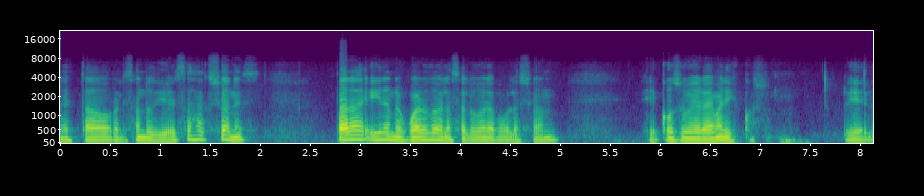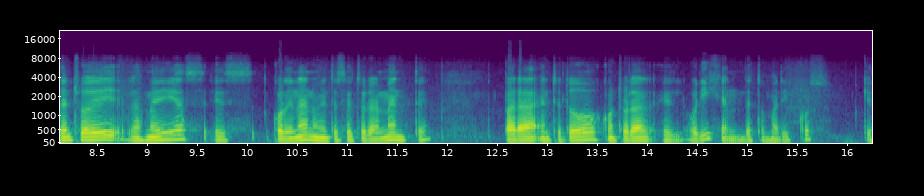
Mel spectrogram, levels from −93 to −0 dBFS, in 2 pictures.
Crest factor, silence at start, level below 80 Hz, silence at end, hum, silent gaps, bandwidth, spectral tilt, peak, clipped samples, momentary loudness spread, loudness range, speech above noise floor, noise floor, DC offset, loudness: 14 dB; 0 s; -46 dBFS; 0 s; none; none; 6.8 kHz; -9.5 dB/octave; 0 dBFS; under 0.1%; 14 LU; 3 LU; 36 dB; -50 dBFS; under 0.1%; -15 LUFS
